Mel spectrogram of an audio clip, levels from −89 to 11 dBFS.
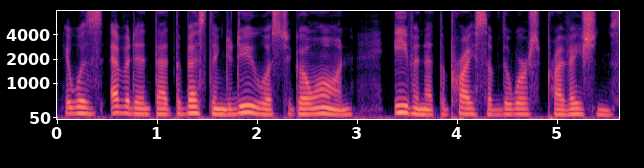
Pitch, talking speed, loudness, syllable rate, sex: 150 Hz, 225 wpm, -17 LUFS, 5.3 syllables/s, female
